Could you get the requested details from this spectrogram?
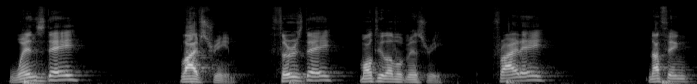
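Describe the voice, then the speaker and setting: A man's voice: mid-range voice, a bit bright. A man with a stuffed-up, blocked nose talking casually and informally to viewers as a live streamer. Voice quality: congested, blocked-nose sound. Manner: informal, swearing, folksy "y'all". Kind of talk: casual livestream chat with viewers.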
